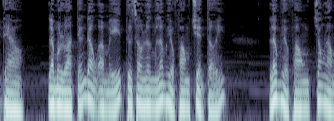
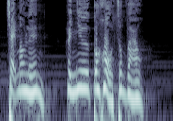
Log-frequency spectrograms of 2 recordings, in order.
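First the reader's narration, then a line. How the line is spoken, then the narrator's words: Loud alarmed shout. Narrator (Vietnamese): tiếng của Vương Mộc Dương hét lớn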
